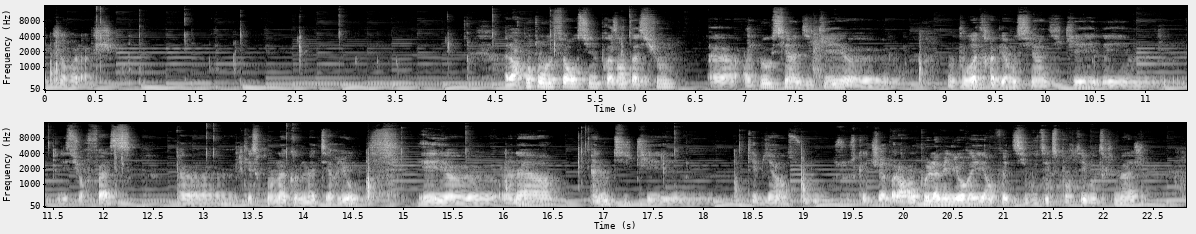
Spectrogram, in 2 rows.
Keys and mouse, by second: 0.9 middle click, 3.2 middle click, 12.1 b, 13.0 alt+click, 15.0 middle click, 16.7 middle click.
